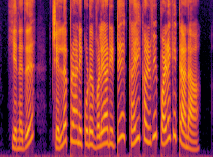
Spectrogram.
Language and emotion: Tamil, surprised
